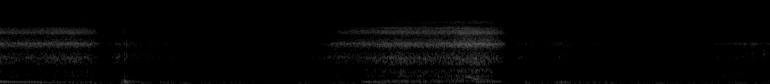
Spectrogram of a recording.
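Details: Light snoring: hissing, airy breath sounds recur about every four seconds, with faint rattling on inhalation.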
